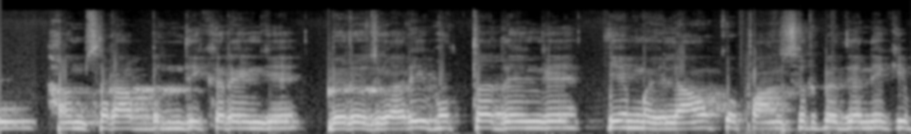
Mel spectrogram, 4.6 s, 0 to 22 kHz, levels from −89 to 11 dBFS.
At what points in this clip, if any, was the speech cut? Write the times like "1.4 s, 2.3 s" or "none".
1.5 s, 2.9 s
